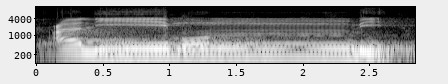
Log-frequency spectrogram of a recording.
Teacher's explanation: menjadi Meme disertai dengung Alim umbi bukan lagi kali monbi Ih tapi tanwinnya dirubah menjadi suara huruf mim disertai dengung yaitu ketika tanwin atau nun sukun bertemu dengan huruf ba Alimun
